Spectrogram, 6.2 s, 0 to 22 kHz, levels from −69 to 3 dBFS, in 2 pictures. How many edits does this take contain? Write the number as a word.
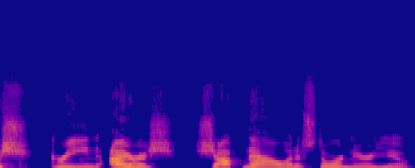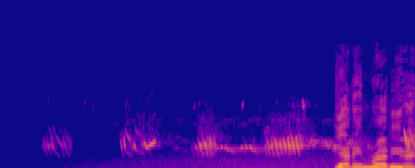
one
